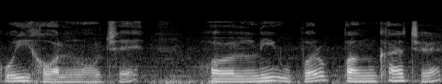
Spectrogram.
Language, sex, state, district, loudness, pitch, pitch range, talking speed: Gujarati, male, Gujarat, Gandhinagar, -18 LUFS, 130 Hz, 120-145 Hz, 120 wpm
